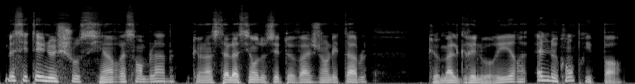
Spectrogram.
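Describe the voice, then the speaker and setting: A man reading a classic novel aloud with animated storytelling. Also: lowish voice, fairly quick, no room sound, clean studio sound. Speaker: audiobook reader.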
